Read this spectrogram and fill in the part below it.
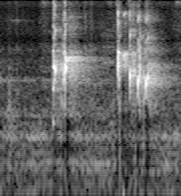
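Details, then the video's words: Lovebirds giving two bursts of shrill, high chirps and squeaky notes, the second a quick run of four or five sharp calls, over a faint low hum. "love birds beautiful sound"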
